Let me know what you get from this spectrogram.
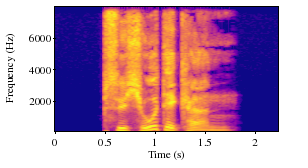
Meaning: dative plural of Psychotiker
- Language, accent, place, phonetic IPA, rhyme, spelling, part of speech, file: German, Germany, Berlin, [psyˈçoːtɪkɐn], -oːtɪkɐn, Psychotikern, noun, De-Psychotikern.ogg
